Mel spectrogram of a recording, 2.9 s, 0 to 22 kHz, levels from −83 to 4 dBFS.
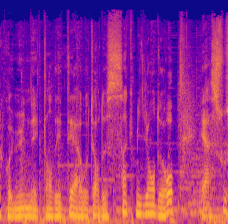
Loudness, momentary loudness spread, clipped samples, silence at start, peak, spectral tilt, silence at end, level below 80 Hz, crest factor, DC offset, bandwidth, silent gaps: -14 LUFS; 3 LU; under 0.1%; 0 s; 0 dBFS; -4.5 dB/octave; 0 s; -28 dBFS; 14 dB; under 0.1%; 19 kHz; none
